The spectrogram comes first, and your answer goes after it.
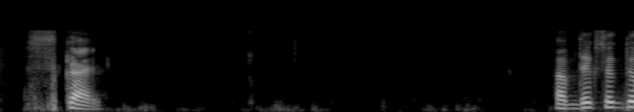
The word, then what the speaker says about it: SKI: कि service quality index, जिसको हम स्काई भी बोलते हैं, SKI, यानी कि हम इसको प्रोनाउंस कर सकते हैं SKY, यानी कि स्काई भी प्रोनाउंस किया जाता है कई बार।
